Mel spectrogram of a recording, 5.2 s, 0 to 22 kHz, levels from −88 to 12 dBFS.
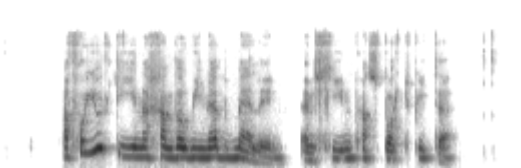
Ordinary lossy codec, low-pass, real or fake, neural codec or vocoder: Opus, 24 kbps; 10.8 kHz; real; none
